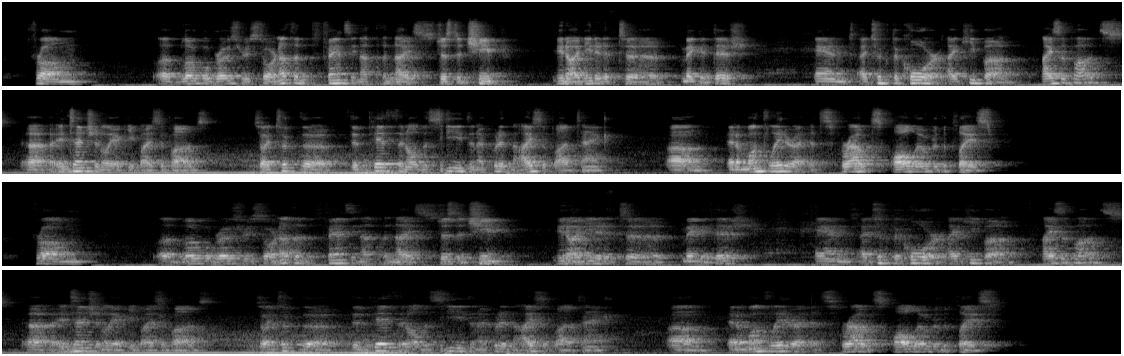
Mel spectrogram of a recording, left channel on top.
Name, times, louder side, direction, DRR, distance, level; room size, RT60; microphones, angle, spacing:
voice 1, 0.3-0.8 1.5-5.1 5.5-7.5 8.1-10.1 10.4-13.3 13.7-17.3 17.8-21.1, left 3 dB, 75° left, 6 dB, 0.3 m, -24 dB
sound 1, 0.9-19.6, right 1 dB, 45° right, 0.6 m, -36 dB
3.1 x 2.0 x 3.1 m, 0.74 s
head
